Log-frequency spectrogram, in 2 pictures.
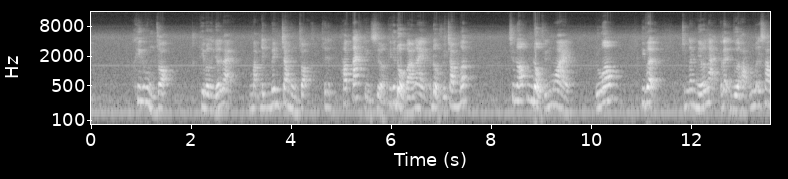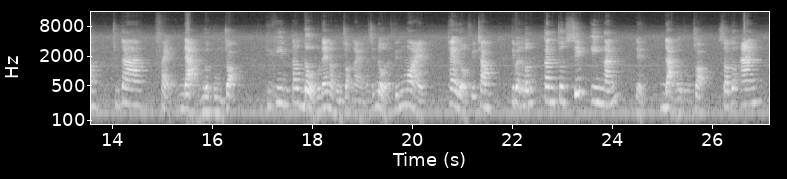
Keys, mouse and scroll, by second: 7.0 alt+BackSpace, 10.8 ctrl+alt+z.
